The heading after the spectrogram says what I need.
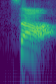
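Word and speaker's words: saw: भी नहीं दिखाई दिया ये सा नहीं होता है बहुत लोगों को मैंने सुना है इसको प्रोनाउंस करते हुए सा ट आई सा नथिंग आई सो ये क्या है सो है सो शी सो nothing there उसने वहां पर कुछ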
